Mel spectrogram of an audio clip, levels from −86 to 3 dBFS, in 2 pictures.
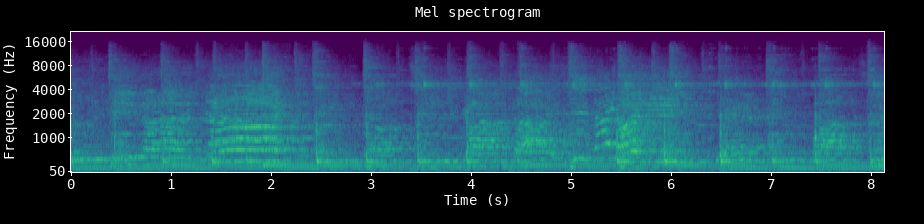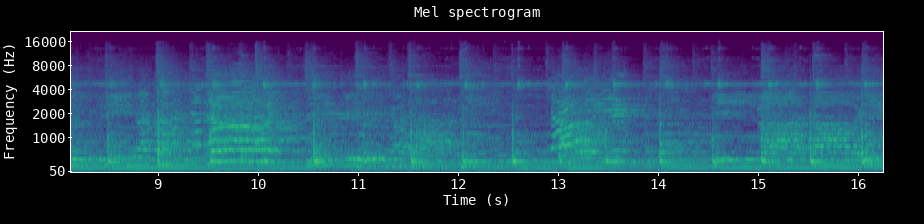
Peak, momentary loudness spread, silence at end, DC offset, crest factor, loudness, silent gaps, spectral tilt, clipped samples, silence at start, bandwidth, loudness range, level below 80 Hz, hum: -12 dBFS; 8 LU; 0 s; under 0.1%; 18 dB; -31 LUFS; none; -4.5 dB/octave; under 0.1%; 0 s; 16 kHz; 3 LU; -60 dBFS; none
